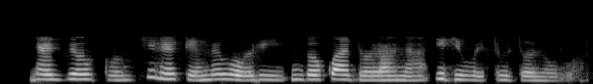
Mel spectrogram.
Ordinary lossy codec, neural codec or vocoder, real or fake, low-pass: AAC, 24 kbps; codec, 16 kHz in and 24 kHz out, 0.6 kbps, FireRedTTS-2 codec; fake; 3.6 kHz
